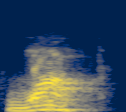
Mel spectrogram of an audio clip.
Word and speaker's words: walk: For example, walk, W-A-L-K. But L is silent over here.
